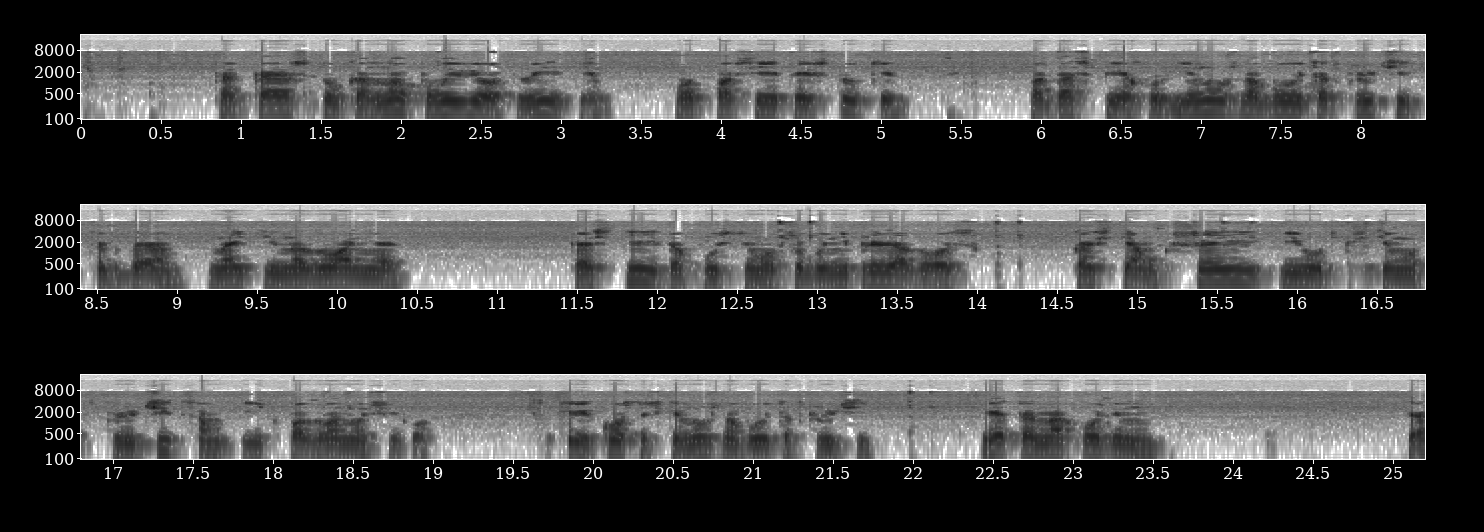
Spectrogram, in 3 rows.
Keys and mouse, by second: 0.3 space, 2.3 middle click, 5.5-5.9 shift+middle drag, 7.8 click, 12.8 click, 14.0 click, 15.7 shift+click, 18.3 click, 21.8 click.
